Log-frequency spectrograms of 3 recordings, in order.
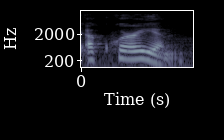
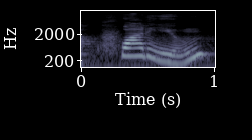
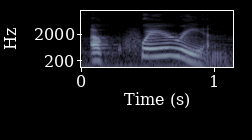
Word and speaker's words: aquarium: aquarium now here lissa pronounce the word aquarium it's not a quater uni it's aquarium aquarium one more time aquarium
